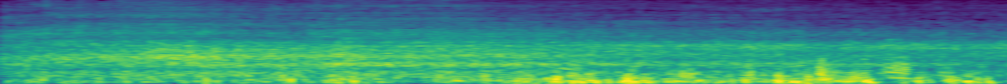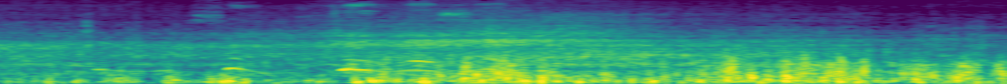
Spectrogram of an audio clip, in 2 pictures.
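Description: Wind buffeting the microphone over the steady wash of ocean surf.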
